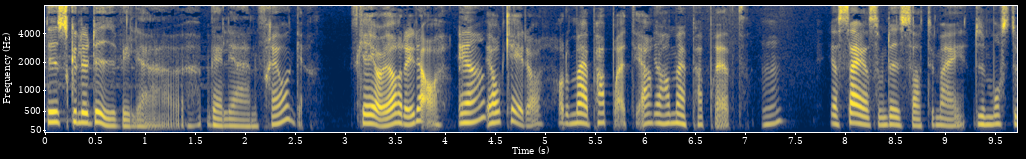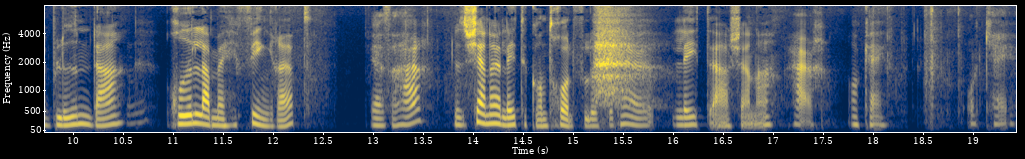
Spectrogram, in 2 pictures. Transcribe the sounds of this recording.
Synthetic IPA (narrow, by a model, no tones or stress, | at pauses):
d̪̥ɵskɵlːəd̪ɵvɪlja̰vɛljaɛnfɾoːɡa | skajɑːɡjœːɾad̪ɛɪd̪ɑ̰ːjaːjaɔkʰɛjd̪ɔ̰haɖɵmɛpʰapːɾə̰t̪ja̰jɑːɡhaɾmɛpʰapːɾə̰t̪m̩ | jɑːɡsɛjːəʂɔmd̪ɵsɑːt̪ʰɪlmɛjd̪ɵmɔst̪əblɵnd̪a | ɾɵlːamɛfɪŋɾət̪ | jasɔɦæːɾ | nʉ̟ːɕɛnːəɾjɑliːt̪əkʰɔnt̪ʰɾɔlːfœɖɵskləkʰanliːt̪ʰə̰æ̰ːɕɛ̰nːa̰hæ̰ːɾ | ʔɔkʰɛ̰j | ɔkʰɛj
